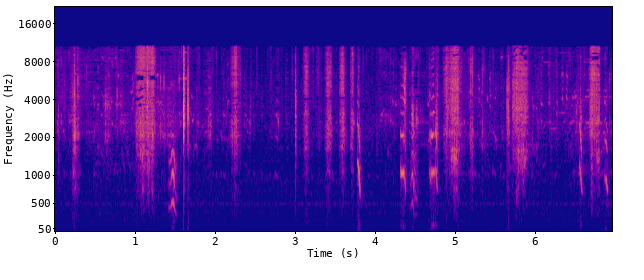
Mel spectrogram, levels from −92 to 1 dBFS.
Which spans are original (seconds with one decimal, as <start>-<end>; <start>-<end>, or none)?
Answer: 0.0-2.3; 3.5-7.0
